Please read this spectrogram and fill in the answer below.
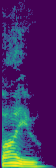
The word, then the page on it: bayou: British English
